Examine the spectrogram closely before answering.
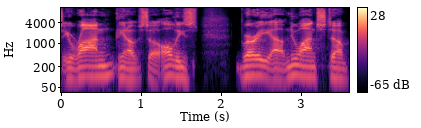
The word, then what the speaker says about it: Iran: It's not Iran. It's Iran.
